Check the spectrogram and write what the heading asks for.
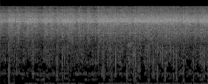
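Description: High-voltage arc from a flyback transformer at about 15 kV running down the ridges of an insulator: a steady, high-pitched hissing crackle that does not let up.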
